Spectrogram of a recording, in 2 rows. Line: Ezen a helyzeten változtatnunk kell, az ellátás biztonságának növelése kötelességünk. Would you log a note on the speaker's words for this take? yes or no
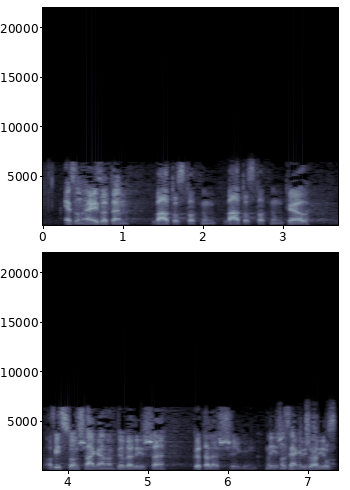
yes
